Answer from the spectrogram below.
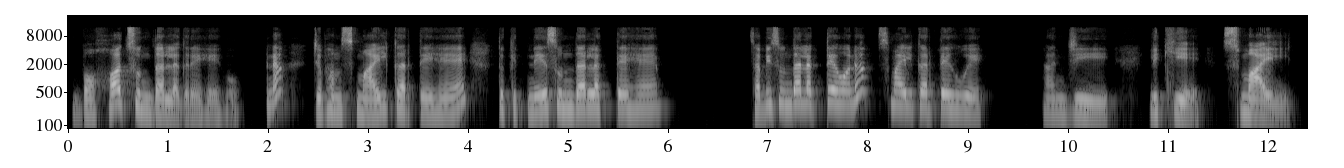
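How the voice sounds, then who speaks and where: A woman teaching children English words in an online class, slowly spelling each word letter by letter and coaxing them with questions. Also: mid-range voice, expressive, no room sound, studio quality. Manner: patient, coaxing, asks questions.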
